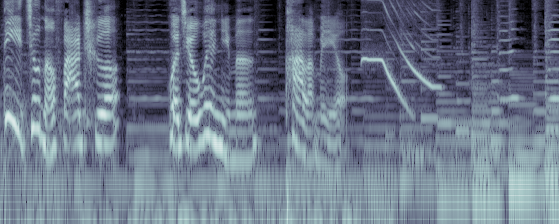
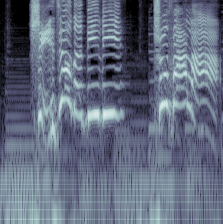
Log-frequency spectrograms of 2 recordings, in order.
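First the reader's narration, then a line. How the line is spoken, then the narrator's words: Young man roaring. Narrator (Chinese): 小哥 大吼了一声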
